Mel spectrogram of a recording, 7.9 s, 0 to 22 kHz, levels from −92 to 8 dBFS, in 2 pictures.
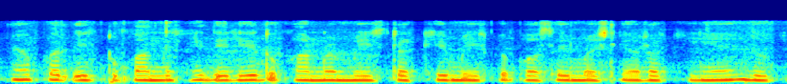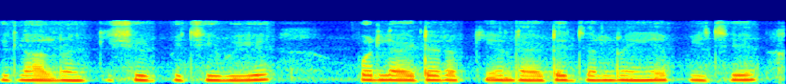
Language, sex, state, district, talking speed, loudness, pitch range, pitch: Hindi, female, Uttar Pradesh, Budaun, 310 wpm, -16 LUFS, 205-215 Hz, 205 Hz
